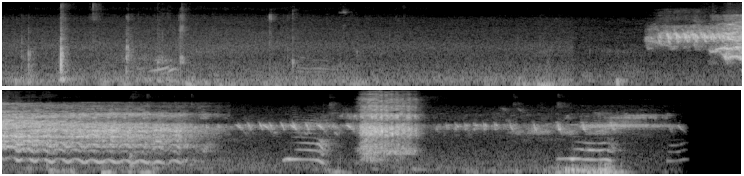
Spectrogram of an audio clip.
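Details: During a photo shoot, a Friesian horse lets out a long shrill whinny with a quavering, shaking tail, then a second short burst, after quiet background chatter in Dutch.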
